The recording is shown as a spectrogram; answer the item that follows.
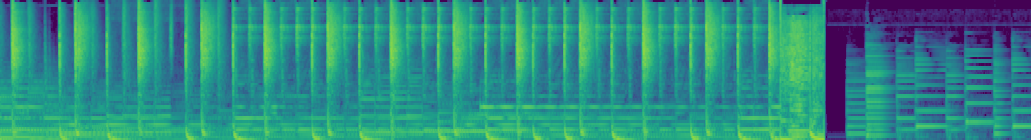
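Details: Piano-led instrumental music with steady keyboard chords and bright electronic accents, briefly cutting to silence before a softer melodic phrase resumes; no animal voice is heard.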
